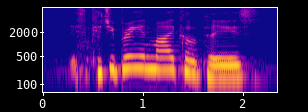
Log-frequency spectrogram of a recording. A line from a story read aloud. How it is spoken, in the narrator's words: He shouted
